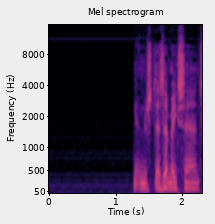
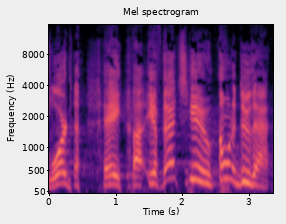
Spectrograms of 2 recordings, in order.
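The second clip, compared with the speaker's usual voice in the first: eager; 8 semitones higher, 7 dB louder than usual. Pretend. Peter's eager request.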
